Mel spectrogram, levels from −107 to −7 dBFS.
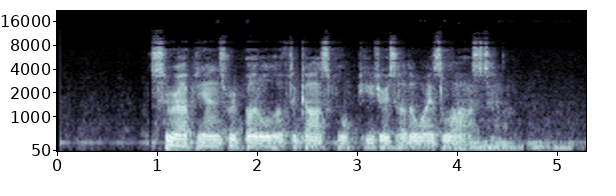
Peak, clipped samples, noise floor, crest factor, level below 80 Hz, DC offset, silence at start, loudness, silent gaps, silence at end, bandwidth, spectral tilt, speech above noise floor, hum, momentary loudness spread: -2 dBFS; under 0.1%; -56 dBFS; 18 dB; -64 dBFS; under 0.1%; 0.95 s; -19 LUFS; none; 0.15 s; 9.4 kHz; -4.5 dB/octave; 37 dB; none; 16 LU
